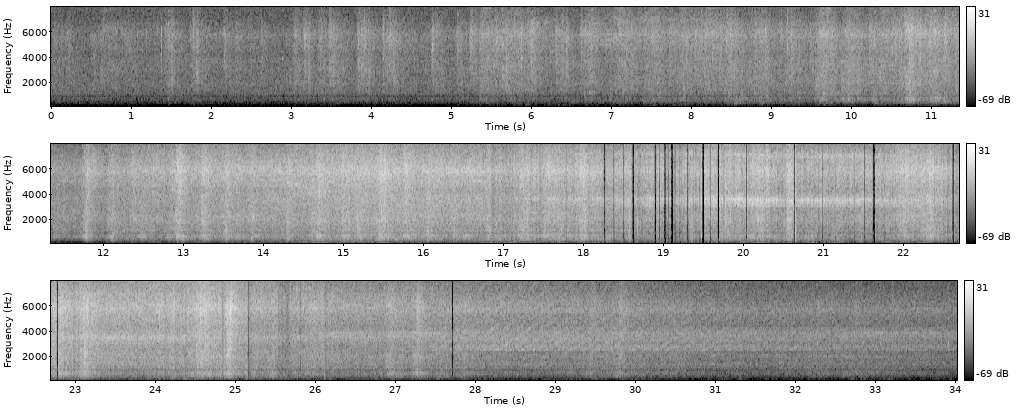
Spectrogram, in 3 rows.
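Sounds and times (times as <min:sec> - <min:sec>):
train wheels clattering: 0:01.5 - 0:31.4
high squeal: 0:14.0 - 0:33.9.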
